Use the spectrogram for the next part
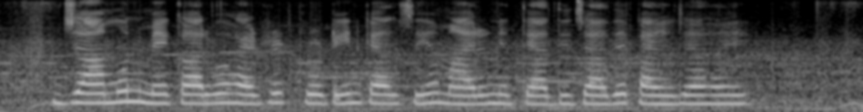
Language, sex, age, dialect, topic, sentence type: Magahi, female, 18-24, Central/Standard, agriculture, statement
